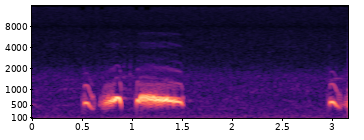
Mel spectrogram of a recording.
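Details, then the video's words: One full halting coo from a decoy spotted dove meant to excite wild doves: a hooked rising note, a brief coo, a long steady coo, then silence until the next phrase begins. A faint low rumble lies underneath. "Tiếng chim cu gáy gù cà lăm gáy thúc gù kích bổi"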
